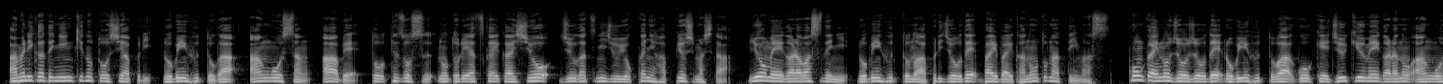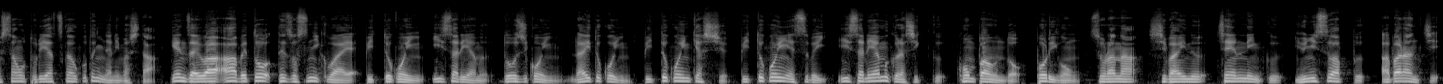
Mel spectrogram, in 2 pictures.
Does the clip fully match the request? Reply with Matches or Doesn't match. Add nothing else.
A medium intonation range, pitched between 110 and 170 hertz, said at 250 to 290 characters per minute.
Doesn't match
